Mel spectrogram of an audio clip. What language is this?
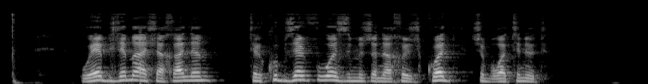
Kabardian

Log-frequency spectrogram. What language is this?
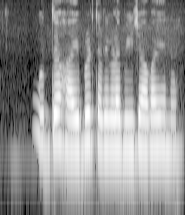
Kannada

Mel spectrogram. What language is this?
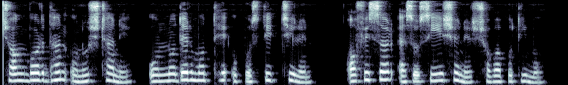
Bangla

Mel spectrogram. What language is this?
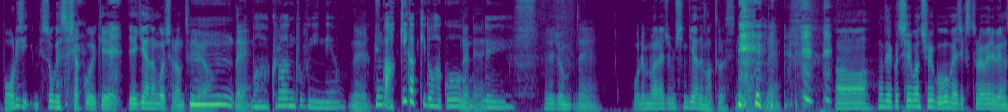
Korean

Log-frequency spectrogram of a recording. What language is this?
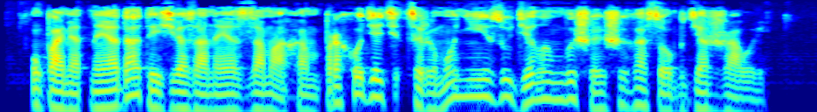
Belarusian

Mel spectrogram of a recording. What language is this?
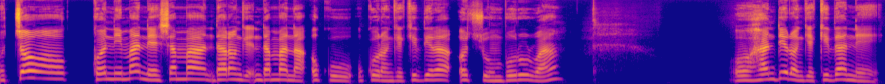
Kwambi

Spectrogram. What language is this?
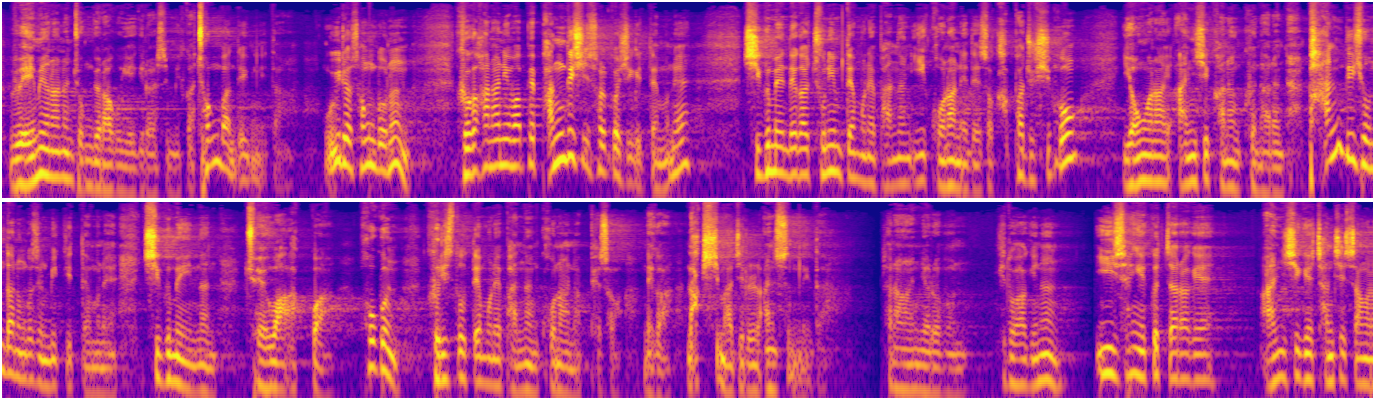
Korean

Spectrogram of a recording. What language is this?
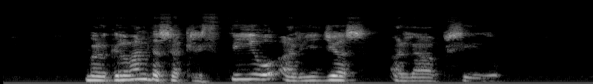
Esperanto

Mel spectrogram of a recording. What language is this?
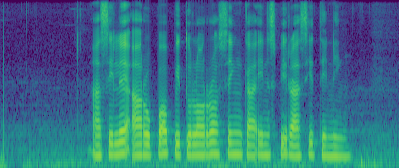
Javanese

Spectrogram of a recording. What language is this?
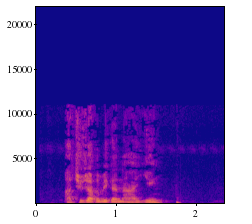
Tupuri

